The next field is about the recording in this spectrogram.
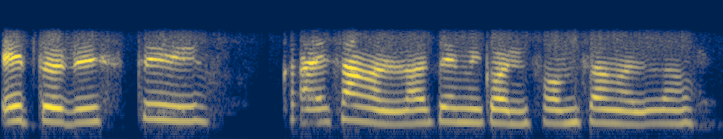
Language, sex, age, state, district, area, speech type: Goan Konkani, female, 18-30, Goa, Canacona, rural, conversation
